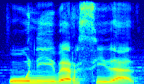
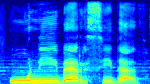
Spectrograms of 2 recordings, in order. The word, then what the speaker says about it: universidad: University in Spanish is universidad, universidad. Okay, so remember that the V sound in Spanish, it's pretty much non-existent. So you pronounce the letter V as B in Spanish.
